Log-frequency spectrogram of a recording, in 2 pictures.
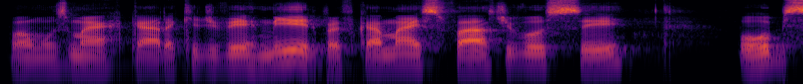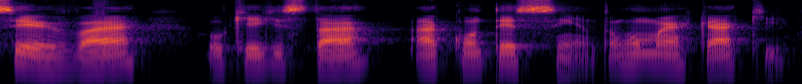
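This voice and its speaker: A man's voice: mid-range voice, normal speed, pushed and bright. A male teacher with a Brazilian Portuguese accent, explaining a lesson step by step, repeating key points and counting syllables aloud.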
